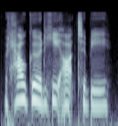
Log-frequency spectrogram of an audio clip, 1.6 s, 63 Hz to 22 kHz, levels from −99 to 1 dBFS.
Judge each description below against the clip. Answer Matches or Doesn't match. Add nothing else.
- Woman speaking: Matches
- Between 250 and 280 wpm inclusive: Matches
